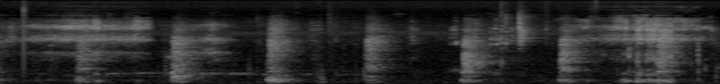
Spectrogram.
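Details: Labrador Retriever snoring in its sleep, a steady train of harsh, rasping inhalations about once a second, some drawn out and throaty, separated by brief near-silent pauses.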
